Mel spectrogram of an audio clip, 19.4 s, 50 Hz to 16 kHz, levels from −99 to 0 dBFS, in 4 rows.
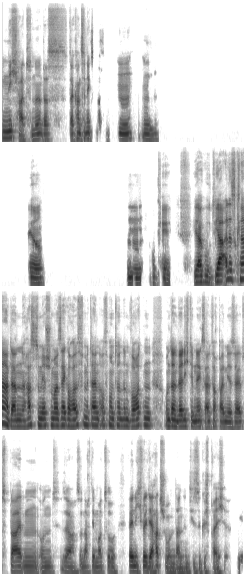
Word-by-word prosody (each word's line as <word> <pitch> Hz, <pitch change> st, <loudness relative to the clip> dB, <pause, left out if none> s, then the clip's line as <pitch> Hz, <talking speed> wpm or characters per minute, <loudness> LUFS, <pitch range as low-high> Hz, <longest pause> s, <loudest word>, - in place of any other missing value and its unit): eben 125 Hz, 0 st, 0 dB
nicht 130 Hz, -2 st, 0 dB
hat, 85 Hz, -1 st, -4 dB
ne, 105 Hz, +3 st, -2 dB
das 100 Hz, -1 st, -8 dB
da -, -, -3 dB
kannst 110 Hz, -2 st, -4 dB
du 110 Hz, -, -5 dB
nichts 115 Hz, -, -5 dB
machen. -, -, -18 dB, 0.2 s
Mhm, 105 Hz, +1 st, 0 dB, 0.2 s
mhm. 100 Hz, 0 st, -6 dB, 2.2 s
Ja. 105 Hz, -1 st, +2 dB, 1.7 s
Mhm. 105 Hz, -1 st, +1 dB, 0.2 s
Okay. 100 Hz, -2 st, -5 dB, 0.5 s
Ja, 125 Hz, +1 st, +7 dB
gut. 125 Hz, -2 st, -5 dB
Ja, 140 Hz, 0 st, +10 dB
alles 185 Hz, 0 st, +2 dB
klar. 175 Hz, -1 st, +7 dB
Dann 120 Hz, 0 st, +3 dB
hast 145 Hz, +1 st, +1 dB
du 140 Hz, -, -1 dB
mir 135 Hz, 0 st, +3 dB
schon 140 Hz, 0 st, -3 dB
mal 135 Hz, 0 st, +5 dB
sehr 140 Hz, +1 st, +4 dB
geholfen 135 Hz, +5 st, +2 dB
mit 145 Hz, 0 st, -3 dB
deinen 140 Hz, -1 st, +5 dB
aufmunternden 135 Hz, -3 st, -2 dB
Worten. 135 Hz, +2 st, +1 dB, 0.2 s
Und 125 Hz, -, -2 dB
dann 125 Hz, -3 st, +5 dB
werde 120 Hz, +1 st, +6 dB
ich 120 Hz, -, -4 dB
demnächst 115 Hz, 0 st, -2 dB
einfach 115 Hz, +2 st, -2 dB
bei 105 Hz, -3 st, -2 dB
mir 105 Hz, -1 st, -1 dB
selbst 105 Hz, 0 st, -3 dB
bleiben. 100 Hz, -1 st, -1 dB
Und 95 Hz, -2 st, -10 dB
ja, 95 Hz, -2 st, -5 dB
so 90 Hz, +1 st, -12 dB
nach 95 Hz, 0 st, -8 dB
dem 100 Hz, 0 st, -6 dB
Motto: 95 Hz, -2 st, -7 dB, 0.2 s
„Wer 105 Hz, -, +5 dB
nicht 100 Hz, -1 st, -5 dB
will, 100 Hz, -1 st, +3 dB
der -, -, +2 dB
hat -, -, -1 dB
schon,“ 85 Hz, 0 st, -7 dB
dann 80 Hz, -1 st, -5 dB
in 85 Hz, +1 st, -9 dB
diese 85 Hz, 0 st, -12 dB
Gespräche 80 Hz, -1 st, -9 dB, 0.2 s
gehen. -, -, -14 dB
105 Hz, 185 wpm, -24 LUFS, 95-130 Hz, 2.2 s, Ja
